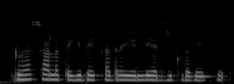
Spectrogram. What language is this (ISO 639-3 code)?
kan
